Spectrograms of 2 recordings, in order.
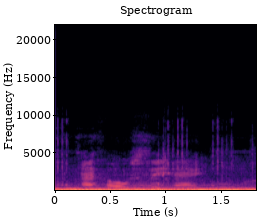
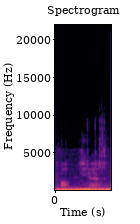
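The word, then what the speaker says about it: Foča: We're off to a little town called Foca, which might be pronounced Focha and not how we all want to say it.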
